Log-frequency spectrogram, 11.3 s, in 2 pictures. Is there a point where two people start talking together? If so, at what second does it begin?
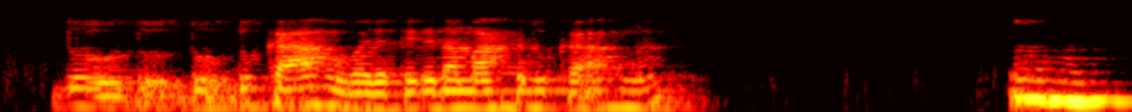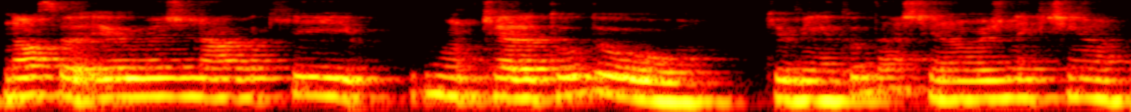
none

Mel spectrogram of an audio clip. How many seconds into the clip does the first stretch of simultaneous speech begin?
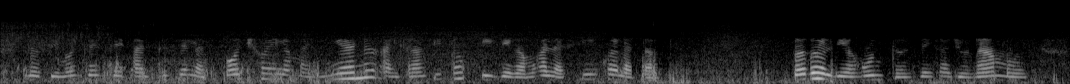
none

